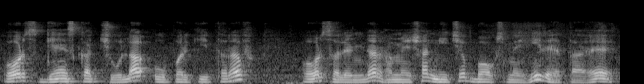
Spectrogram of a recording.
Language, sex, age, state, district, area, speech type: Urdu, male, 30-45, Uttar Pradesh, Muzaffarnagar, urban, spontaneous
